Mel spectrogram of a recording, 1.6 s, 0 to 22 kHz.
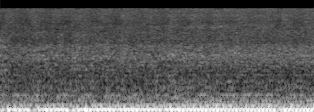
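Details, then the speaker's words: R33 Skyline GTST turbo six after carbon cleaned from idle air control valve, fixing low idle and 16-18+ AFRs: deep steady low rumble with even beat, no stumble or dips; normal idle. "oh we fixed her boys that's all it was it's a bunch of freaking carbon man that's all it frickin was"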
